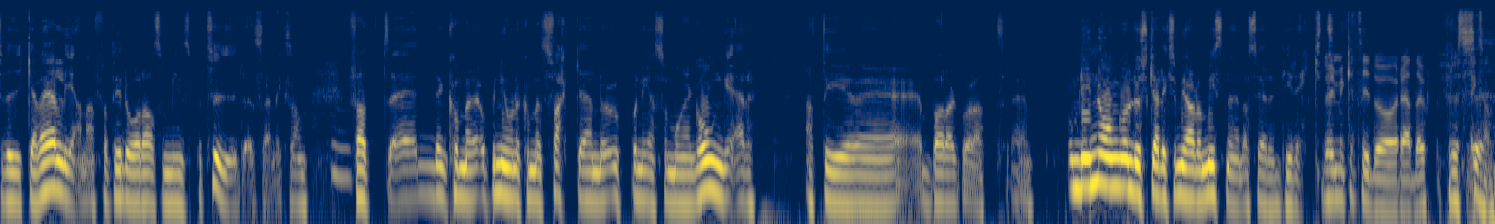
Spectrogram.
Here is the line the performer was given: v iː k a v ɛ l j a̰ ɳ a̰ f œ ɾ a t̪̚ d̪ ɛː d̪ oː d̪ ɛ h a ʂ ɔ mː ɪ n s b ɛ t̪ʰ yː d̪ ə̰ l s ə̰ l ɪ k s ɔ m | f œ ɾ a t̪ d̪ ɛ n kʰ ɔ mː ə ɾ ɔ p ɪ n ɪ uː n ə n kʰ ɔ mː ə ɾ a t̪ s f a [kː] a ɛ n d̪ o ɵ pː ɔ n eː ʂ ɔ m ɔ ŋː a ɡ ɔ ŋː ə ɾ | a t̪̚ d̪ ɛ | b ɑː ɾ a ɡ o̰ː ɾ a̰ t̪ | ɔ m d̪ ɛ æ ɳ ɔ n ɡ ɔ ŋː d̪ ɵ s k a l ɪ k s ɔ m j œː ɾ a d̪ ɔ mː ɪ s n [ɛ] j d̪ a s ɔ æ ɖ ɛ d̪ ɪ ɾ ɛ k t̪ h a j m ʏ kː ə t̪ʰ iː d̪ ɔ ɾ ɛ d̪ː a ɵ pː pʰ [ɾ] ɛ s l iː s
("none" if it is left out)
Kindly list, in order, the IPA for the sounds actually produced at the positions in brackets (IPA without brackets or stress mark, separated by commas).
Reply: kː, œ, ɾ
